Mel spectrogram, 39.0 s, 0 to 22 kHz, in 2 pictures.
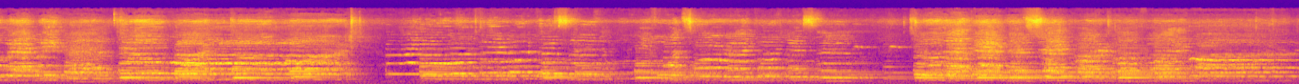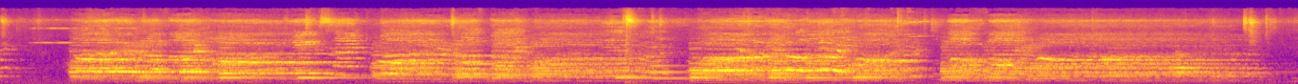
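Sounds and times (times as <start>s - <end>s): mixed choir singing: 0.0s - 38.9s.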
